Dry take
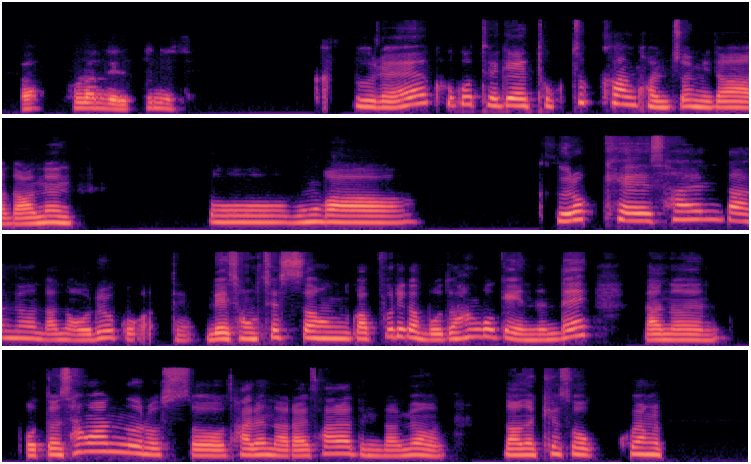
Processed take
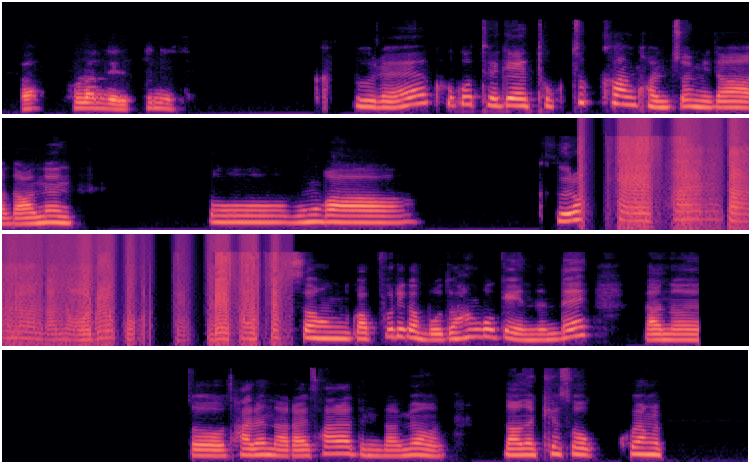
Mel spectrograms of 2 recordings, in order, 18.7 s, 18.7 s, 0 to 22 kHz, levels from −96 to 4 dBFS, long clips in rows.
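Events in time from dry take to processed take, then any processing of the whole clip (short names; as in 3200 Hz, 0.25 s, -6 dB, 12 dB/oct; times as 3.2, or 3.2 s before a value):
1.02–2.8 high shelf 2300 Hz -10.5 dB
8.26–11.13 spectral contrast lowered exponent 0.2
13.68–15.16 mute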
